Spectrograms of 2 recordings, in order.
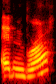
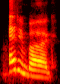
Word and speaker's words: Edinburgh: Now, I know that in the UK it's Edinburgh, but they pronounce the manor Edinburgh. So it's not me mispronouncing it. That's the local pronunciation of the word. So any Scots listening to this who are annoyed that I'm mispronouncing their city, I'm not, I promise. It's how they pronounce it locally.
